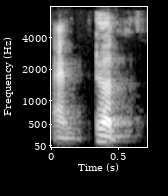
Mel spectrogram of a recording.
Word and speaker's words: m dot: Jadi m ada titik di atas, itu m dot bacanya, m dot, ya.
